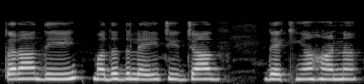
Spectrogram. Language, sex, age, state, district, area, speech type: Punjabi, female, 18-30, Punjab, Hoshiarpur, rural, spontaneous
